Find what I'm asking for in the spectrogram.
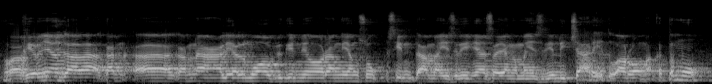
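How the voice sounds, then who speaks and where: A man's voice: fairly high pitch, steady tone, quick pace, gravelly. A man preaching, telling stories in a folksy way and asking the crowd questions. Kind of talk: lively sermon storytelling. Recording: echoey hall.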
